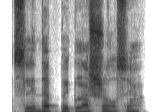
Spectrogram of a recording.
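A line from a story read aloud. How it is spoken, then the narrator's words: Mutter. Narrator (Russian): буркнул Тимур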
